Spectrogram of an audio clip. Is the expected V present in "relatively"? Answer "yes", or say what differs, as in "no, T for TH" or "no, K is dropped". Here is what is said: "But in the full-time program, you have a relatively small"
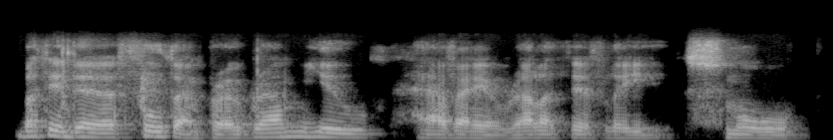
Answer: yes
